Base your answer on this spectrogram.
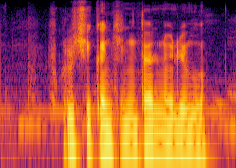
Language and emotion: Russian, neutral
